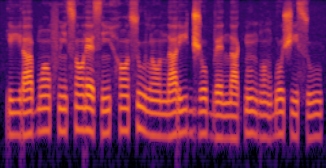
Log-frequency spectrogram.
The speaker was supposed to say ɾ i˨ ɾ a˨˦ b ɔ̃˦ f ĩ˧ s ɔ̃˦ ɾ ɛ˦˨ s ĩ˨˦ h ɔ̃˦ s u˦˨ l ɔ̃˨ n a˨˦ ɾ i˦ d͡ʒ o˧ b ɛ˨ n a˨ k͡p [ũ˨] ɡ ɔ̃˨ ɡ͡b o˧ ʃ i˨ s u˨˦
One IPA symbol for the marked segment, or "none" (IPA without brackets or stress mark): ũ˧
